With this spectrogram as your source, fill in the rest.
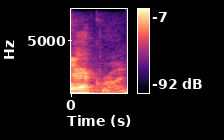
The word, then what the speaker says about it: Dacron: Dacron. Yeah, you pronounced it right.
